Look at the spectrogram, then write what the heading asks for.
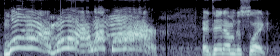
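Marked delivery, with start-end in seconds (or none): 0.1-2.0 very high, slow, shrieking demand; mock freak-out shout. Worker imitates the lady yelling for more mayo, shrill mock shout. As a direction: screech it like a tantrum over mayo. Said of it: "she literally freaks out going".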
